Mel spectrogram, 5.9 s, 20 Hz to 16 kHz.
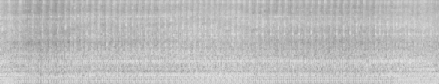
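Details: Yamaha TZR 250 3XV two-stroke twin with one spark plug removed: fast, steady beat at raised idle running on one cylinder while that carb's air screw is set.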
